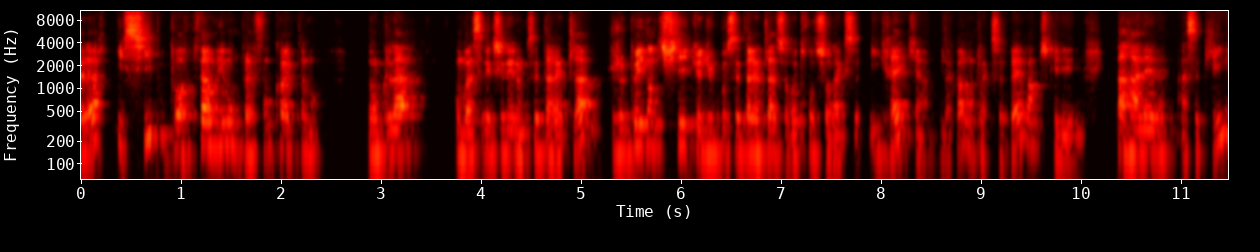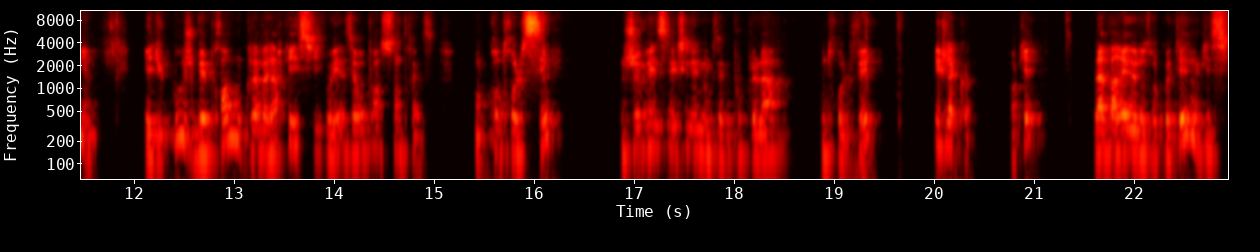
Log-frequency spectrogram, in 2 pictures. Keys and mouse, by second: 0.4 right click, 2.0 shift+middle click, 3.2 middle click, 14.6-16.6 drag, 17.3 right click, 18.6-19.7 ctrl+drag, 21.0 middle click, 22.4 right click.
